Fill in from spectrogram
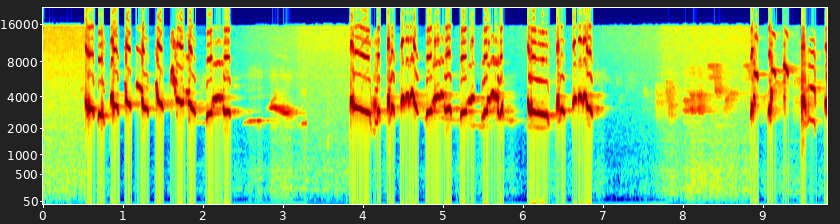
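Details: Orange-headed thrush singing, used as a training recording for juvenile birds: loud, fast runs of varied chirps and whistles in phrases of about two seconds, separated by short pauses.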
